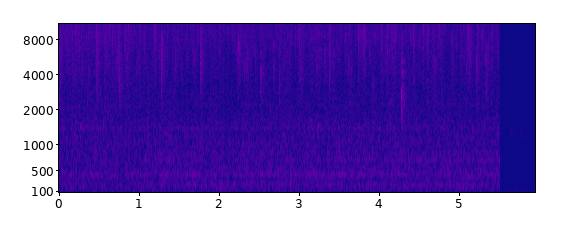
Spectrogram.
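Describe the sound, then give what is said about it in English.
A shower on a ship runs steadily with a dense hiss of spraying water for several seconds, then cuts off abruptly near the end as the ship's systems are shut down, leaving near silence. No one speaks. “The water stops running.”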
